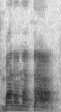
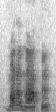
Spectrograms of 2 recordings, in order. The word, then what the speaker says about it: Maranata: E agora eu clamo do aramaico dialeto de Jesus, Maranatá, ou Maranata, como dizem nossos irmãos separados, os evangélicos ou protestantes, não importa. A pronúncia, o significado é o mesmo.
